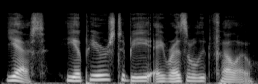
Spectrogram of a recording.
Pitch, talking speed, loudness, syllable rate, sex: 160 Hz, 185 wpm, -19 LUFS, 5.5 syllables/s, female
